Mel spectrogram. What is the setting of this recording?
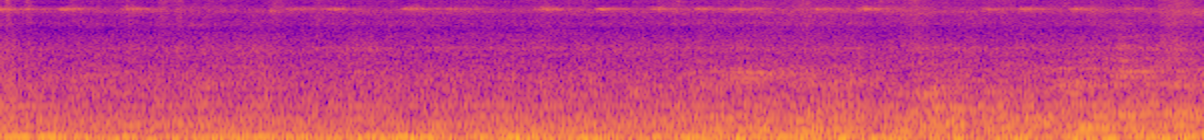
subway station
